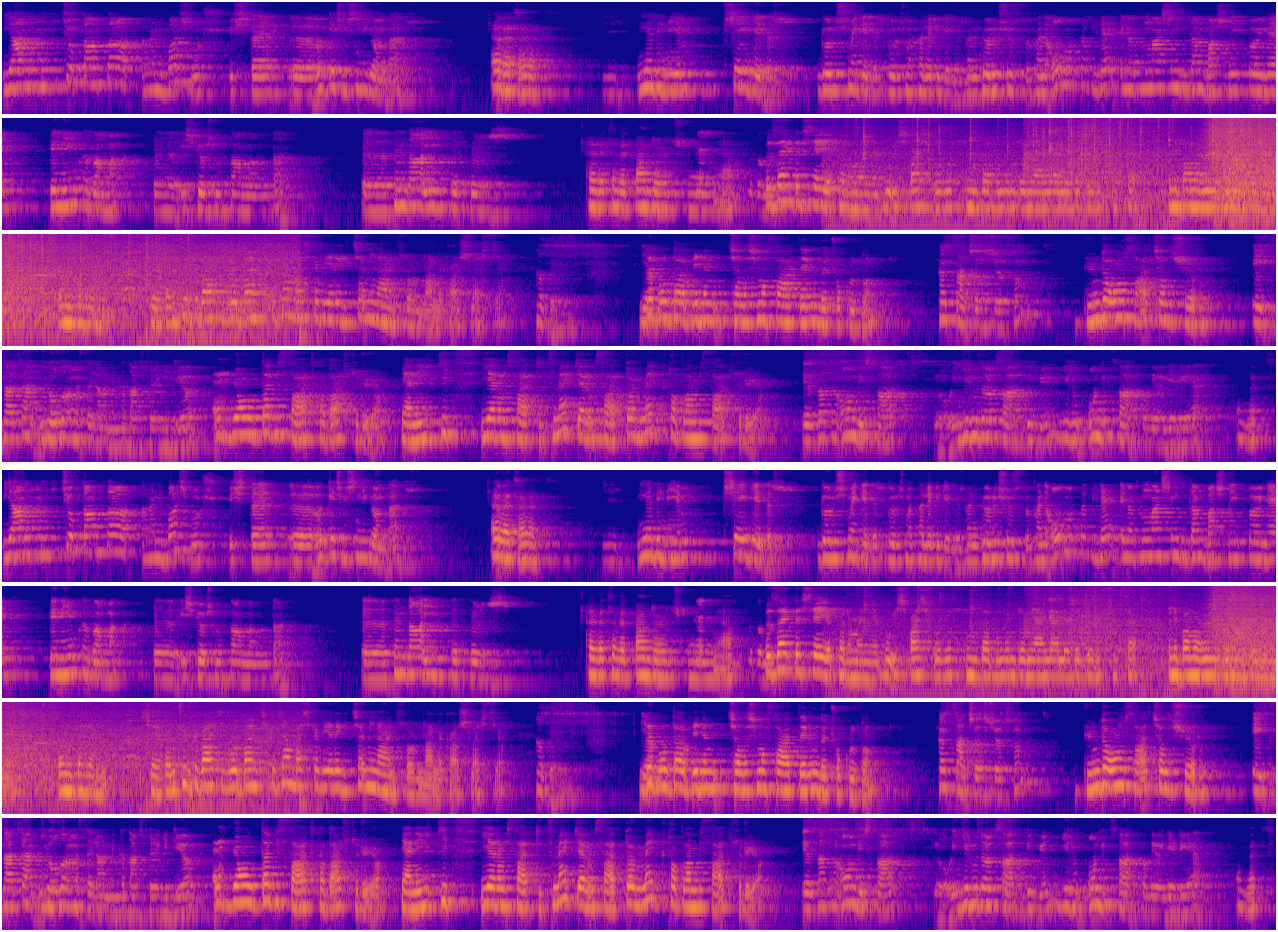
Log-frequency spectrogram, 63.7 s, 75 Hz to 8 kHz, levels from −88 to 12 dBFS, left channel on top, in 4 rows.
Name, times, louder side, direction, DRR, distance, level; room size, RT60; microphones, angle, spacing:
voice 1, 0.0-5.2 6.2-6.3 7.5-8.7 9.0-9.9 10.2-16.0 16.5-17.4 17.8-19.5 20.4-22.3 24.6-24.7 25.0-25.6 38.5-39.3 39.8-40.1 43.6-44.7 47.5-50.3 57.8-59.0 59.4-62.8, right 1 dB, 75° right, 4 dB, 1.0 m, -31 dB
voice 2, 6.1-6.7 23.2-25.1 25.5-32.1 32.6-33.2 33.6-38.1 39.8-42.8 45.4-46.9 50.4-57.3 63.2-63.5, right 4 dB, 55° right, 4 dB, 0.4 m, -25 dB
Bird, 26.2-35.6, left 4 dB, 65° left, 0.8 m, -30 dB
12.5 x 5.4 x 2.8 m, 1.2 s
head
